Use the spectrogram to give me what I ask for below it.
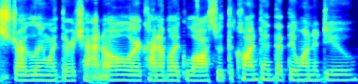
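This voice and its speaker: Against a quiet background, a woman uses an ordinary speaking voice at a fairly quick pace. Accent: Canadian. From Montreal, Canada. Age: 20s. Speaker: podcast host. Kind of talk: casual interview; solo monologue.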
